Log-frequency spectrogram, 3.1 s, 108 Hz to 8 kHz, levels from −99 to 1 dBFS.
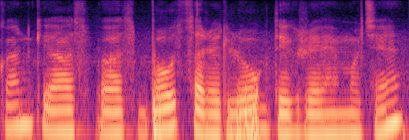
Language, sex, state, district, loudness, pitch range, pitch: Hindi, male, Arunachal Pradesh, Lower Dibang Valley, -16 LUFS, 125-145 Hz, 135 Hz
